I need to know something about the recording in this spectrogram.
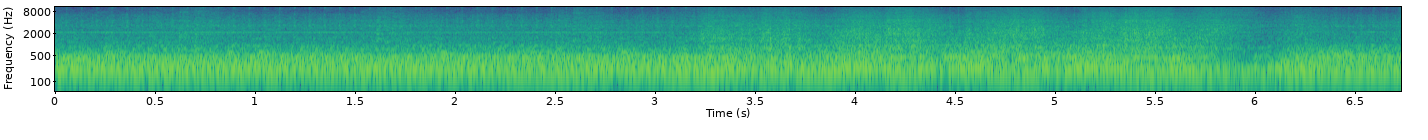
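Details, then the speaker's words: Toyota 1UZ-FE non-VVTi V8 on a swapped OBD1 ECU with immobilizer delete: starts and runs smoothly with a deep, even burble, picking up cleanly on a few throttle blips; healthy. "give it some fuel pop yep i can hear it power"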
